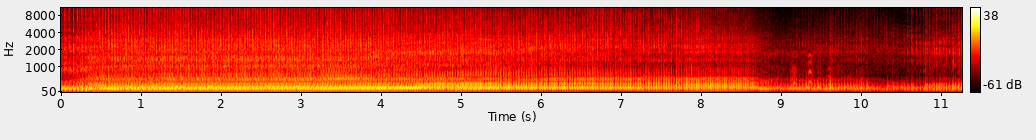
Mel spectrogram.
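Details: On the first ride of a Predator 670cc V-twin chopper (carbs and chokes on), the engine holds a loud, steady high-rev drone before moving off. The 3500 rpm race stall clutch on the CVT 780 torque converter makes it rev hard to move the bike.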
